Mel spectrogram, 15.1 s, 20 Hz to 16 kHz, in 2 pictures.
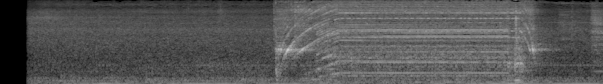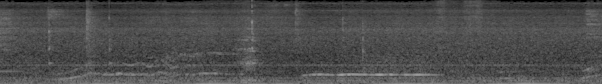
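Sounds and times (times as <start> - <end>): taping machine head whining: 3.4 - 6.9.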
